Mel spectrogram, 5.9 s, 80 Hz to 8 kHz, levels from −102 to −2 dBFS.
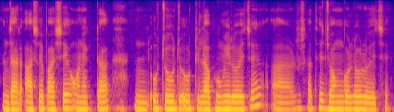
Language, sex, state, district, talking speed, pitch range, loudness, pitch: Bengali, male, Tripura, West Tripura, 140 wpm, 135-140 Hz, -17 LUFS, 135 Hz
